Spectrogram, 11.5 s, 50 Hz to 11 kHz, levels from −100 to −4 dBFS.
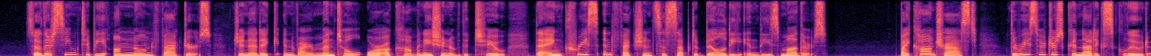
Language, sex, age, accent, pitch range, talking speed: English, female, 30-49, American, 170-260 Hz, 140 wpm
